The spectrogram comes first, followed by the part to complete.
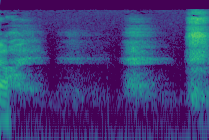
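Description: A man breathing hard through an open mouth, winded from climbing a steep hill: a long exhale at the start, another breath about a second and a half in, and a sharp, loud breath near the end.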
